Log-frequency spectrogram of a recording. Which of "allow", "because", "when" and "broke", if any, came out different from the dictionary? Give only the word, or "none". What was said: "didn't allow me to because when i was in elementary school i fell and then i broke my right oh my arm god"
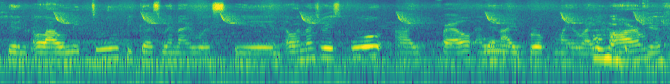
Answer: because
